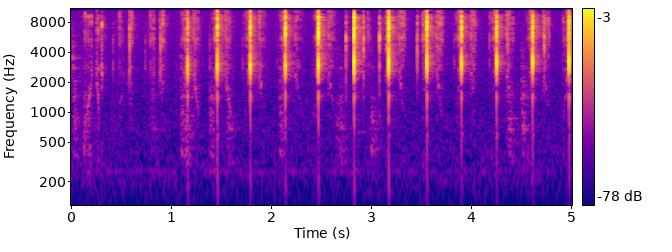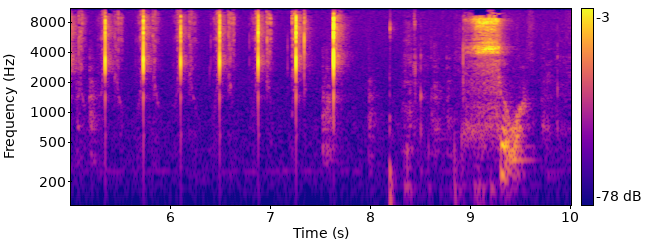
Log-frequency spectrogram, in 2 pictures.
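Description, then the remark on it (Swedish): Scissors snip through paper in a steady run of about twenty crisp, evenly paced cuts, followed by a soft rustle of paper near the end. “Jag ska klippa i papper lite nu tänker jag.”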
